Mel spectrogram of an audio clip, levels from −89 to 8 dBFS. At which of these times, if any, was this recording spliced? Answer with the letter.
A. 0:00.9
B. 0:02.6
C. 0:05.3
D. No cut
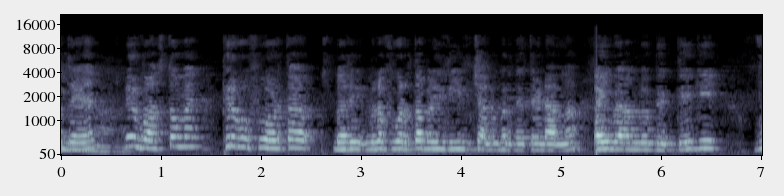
C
